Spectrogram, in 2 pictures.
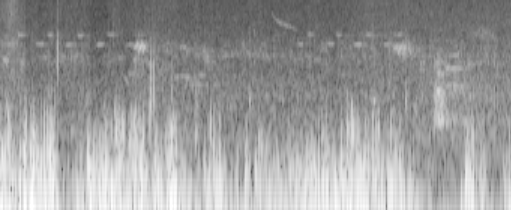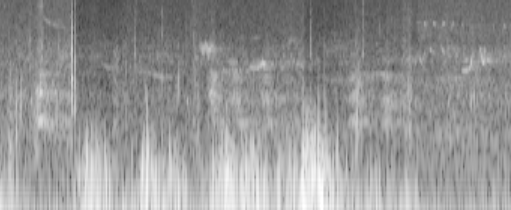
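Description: Footsteps on a dirt path with irregular low rumbles on the microphone. Birds chirp briefly now and then in the background.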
